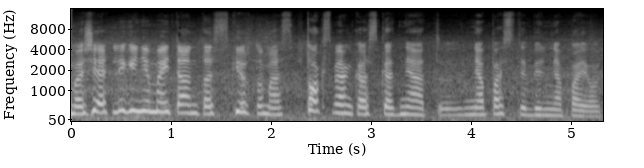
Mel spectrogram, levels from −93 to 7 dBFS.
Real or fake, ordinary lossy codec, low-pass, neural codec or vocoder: real; AAC, 96 kbps; 14.4 kHz; none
